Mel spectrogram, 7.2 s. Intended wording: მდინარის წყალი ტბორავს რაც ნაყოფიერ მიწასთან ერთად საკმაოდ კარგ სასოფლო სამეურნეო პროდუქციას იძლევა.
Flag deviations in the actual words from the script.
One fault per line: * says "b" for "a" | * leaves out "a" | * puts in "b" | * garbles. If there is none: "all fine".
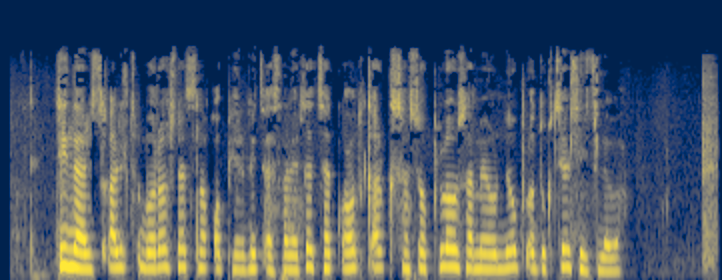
all fine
